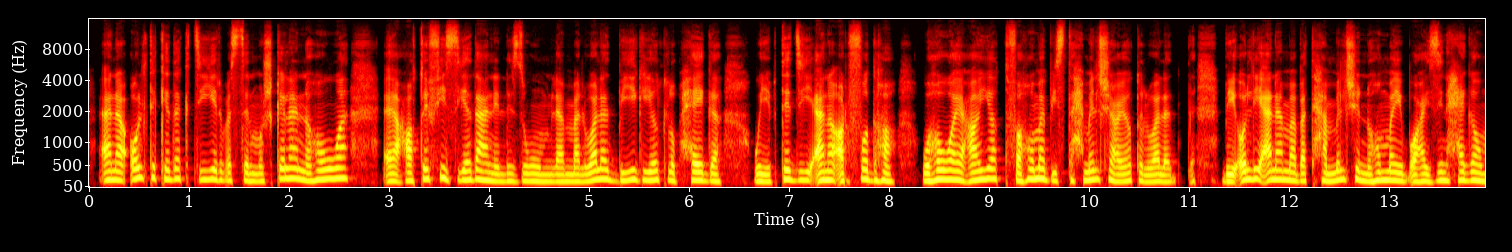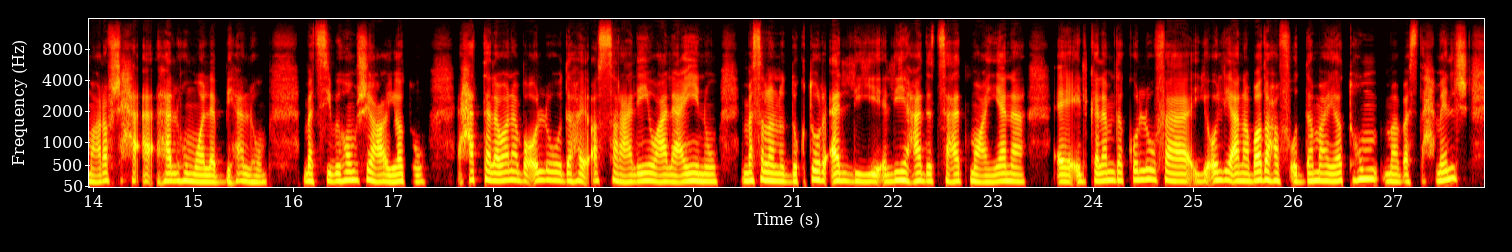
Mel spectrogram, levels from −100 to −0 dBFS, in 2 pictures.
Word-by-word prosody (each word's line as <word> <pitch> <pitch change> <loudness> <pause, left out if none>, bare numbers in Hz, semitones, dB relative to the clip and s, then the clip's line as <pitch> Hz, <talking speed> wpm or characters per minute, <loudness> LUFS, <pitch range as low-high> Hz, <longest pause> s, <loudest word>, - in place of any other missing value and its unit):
أنا 185 -1 +3
قلت 225 +5 0
كده 210 -2 -2
كتير، 195 -1 -4
بس 170 -1 -5
المشكلة 170 +7 -1
إن 200 -3 +1
هو، 200 +6 +2
آآ، 225 - +1 0.5
عاطفي 180 +8 0
زيادة 190 +1 0
عن 180 -3 +2
اللزوم. 155 0 -2
لمّا 150 0 0
الولد 185 +6 +1
بييجي 180 +2 -2
يطلب 180 -3 -2
حاجة 165 -3 +1 0.3
ويبتدي 175 +4 0
أنا 185 +2 +5
أرفضها 170 -1 0 0.3
وهو 200 +5 +4
يعيط، 190 +4 +2
فهو 180 +5 +2
ما 215 +1 +5
بيستحملش 180 +2 -2
عياط 160 +1 -1
الولد. 150 -2 -1 0.5
بيقول 155 +4 +3
لي: 210 - +2
"أنا 195 +1 +3
ما 180 -3 +1
باتحمّلش 175 +4 -1
إن 170 -5 0
هم 180 +4 +2
يبقوا 165 -3 +1
عايزين 155 +3 -1
حاجة 180 +1 0
وما 160 -3 0
أعرفش 170 +4 -1
أحققها 165 - -1
لهم 165 -1 -1
وألبيها 145 +1 -1
لهم، 145 -2 -3 0.4
ما 165 - +2
تسيبيهمش 170 +4 -1
يعيطوا." 150 -3 +1 0.3
حتى 190 0 0
لو 170 -1 +3
أنا 185 0 0
باقول 170 +1 0
له 180 -2 -1
"ده 170 +1 -1
هيأثر 165 +1 -2
عليه 155 +4 0
وعلى 150 -1 +1
عينه." 155 +1 +1 0.2
مثلًا 170 -1 +2
الدكتور 160 +5 0
قال 170 - +3
لي 155 -2 -1
ليه 175 +4 +2
عدد 160 0 +1
ساعات 155 +2 -2
معينة، 155 +1 0 0.3
آآ، 150 - +4
الكلام 165 +3 0
ده 180 - -1
كلّه، 195 +1 0
فيقول 170 -1 +1
لي: 185 -1 +3
"أنا 165 0 +2
باضعف 175 0 +3
قدّام 165 +2 0
عياطهم، 175 +5 0
ما 155 0 -2
باستحملش. 170 +7 -3
170 Hz, 165 wpm, -23 LUFS, 155-185 Hz, 0.5 s, أنا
